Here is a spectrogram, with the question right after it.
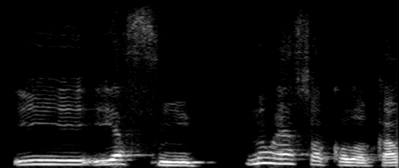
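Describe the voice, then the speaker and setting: A dark, mellow tone, somewhat breathy. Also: man. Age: 60s. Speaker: educator. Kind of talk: interview.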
